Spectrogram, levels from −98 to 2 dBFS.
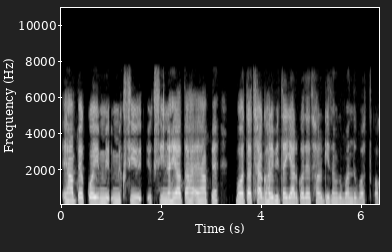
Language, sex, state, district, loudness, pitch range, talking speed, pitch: Hindi, male, Bihar, Begusarai, -18 LUFS, 225-230 Hz, 225 wpm, 230 Hz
